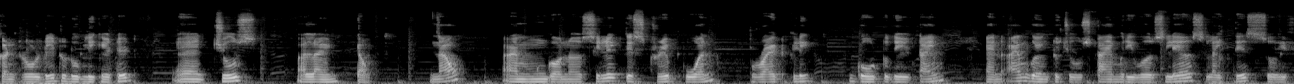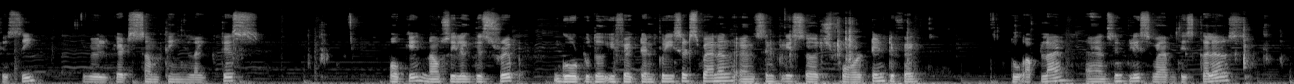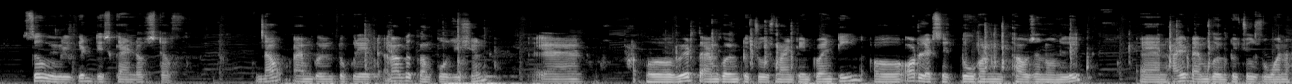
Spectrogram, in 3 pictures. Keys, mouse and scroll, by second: 0.2 ctrl+d, 3.2 click, 6.6 click, 7.5 right click, 9.1 click, 12.0 space, 14.3 space, 14.7 click, 15.1 space, 16.3 click, 20.3-21.8 typing, 22.9 click, 25.4 space, 27.7 click, 29.6 ctrl+n, 31.6 click, 35.0-37.0 drag.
